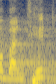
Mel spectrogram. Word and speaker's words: บัณฑิต: เคย อ่าน ว่า บันทิต บัณฑิต เนี่ย อ่าน ว่า บันทิต ครับ าง บ้าน ผม อ่าน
